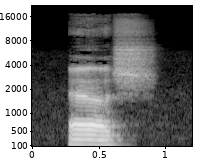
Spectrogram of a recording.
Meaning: what?
- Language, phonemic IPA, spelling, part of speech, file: Moroccan Arabic, /ʔaːʃ/, آش, adverb, LL-Q56426 (ary)-آش.wav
